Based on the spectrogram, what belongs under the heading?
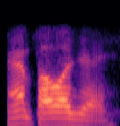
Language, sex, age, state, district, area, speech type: Bengali, male, 30-45, West Bengal, Birbhum, urban, conversation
